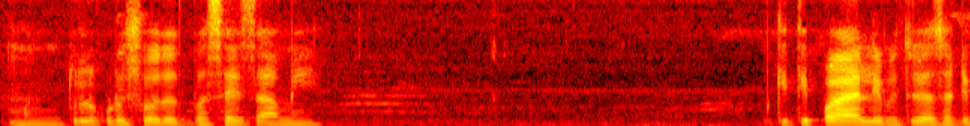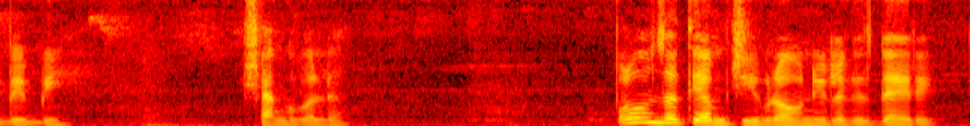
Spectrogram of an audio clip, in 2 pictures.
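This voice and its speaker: A woman vlogging at home, calm asides to viewers mixed with high, coaxing baby talk to her dog. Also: moderate pace, long pauses. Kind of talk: casual vlog talking to her dog.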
